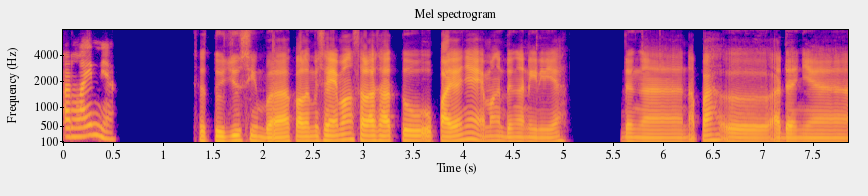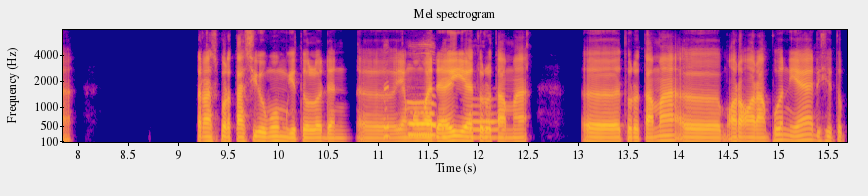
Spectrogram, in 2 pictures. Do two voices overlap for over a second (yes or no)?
yes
